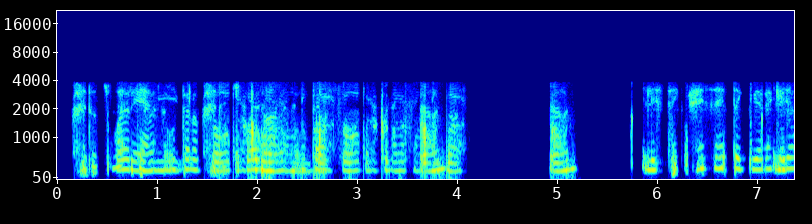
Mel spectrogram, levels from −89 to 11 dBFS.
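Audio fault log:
Throughout: doubled audio track. A second full-band copy of the speech runs about one and a half seconds behind, at roughly the same level. It has no decay or room colour, just a clean repeat. The likely cause is a slower second capture path feeding the same mix.
1.6 to 5.18 s: codec payload misread. The speech is buried under harsh, rasping distortion. The receiver reads the G.726 code words in the wrong bit order, so each sample gets a wrong correction. Outside this span, the 32 kbit/s G.726 line carries speech with light codec damage within about 150 Hz to 3.6 kHz.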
